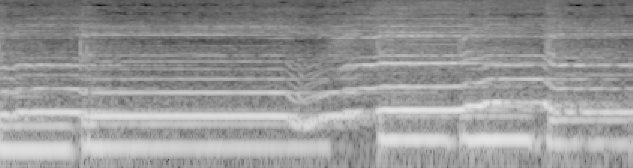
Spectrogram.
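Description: Wordless background vocal music: voices humming long held notes in harmony, moving slowly from one pitch to the next with short glides.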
